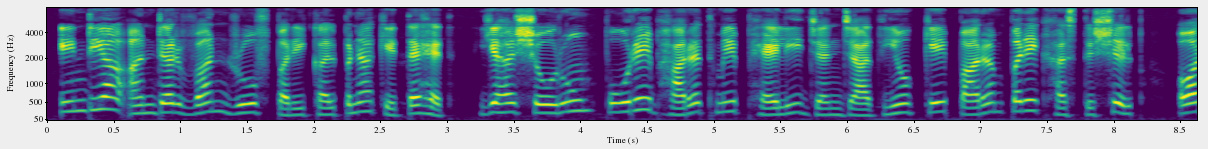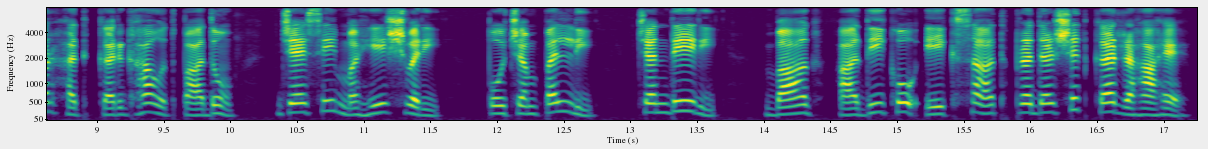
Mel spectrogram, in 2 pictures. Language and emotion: Hindi, neutral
